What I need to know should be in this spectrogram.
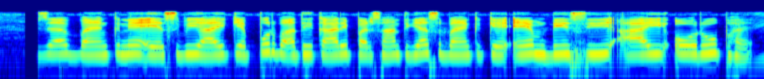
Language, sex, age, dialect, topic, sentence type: Magahi, female, 18-24, Southern, banking, statement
